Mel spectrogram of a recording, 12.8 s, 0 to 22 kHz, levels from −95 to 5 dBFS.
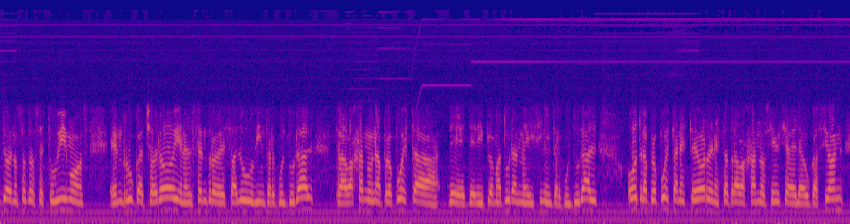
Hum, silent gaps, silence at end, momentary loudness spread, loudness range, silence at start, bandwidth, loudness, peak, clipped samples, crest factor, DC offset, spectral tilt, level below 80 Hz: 50 Hz at -60 dBFS; none; 0 s; 5 LU; 2 LU; 0 s; 19 kHz; -36 LUFS; -22 dBFS; under 0.1%; 14 dB; under 0.1%; -5.5 dB/octave; -60 dBFS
